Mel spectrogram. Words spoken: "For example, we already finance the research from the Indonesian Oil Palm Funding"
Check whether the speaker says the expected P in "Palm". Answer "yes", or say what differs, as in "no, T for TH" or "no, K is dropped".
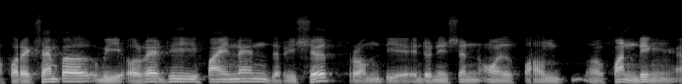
no, F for P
